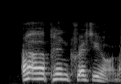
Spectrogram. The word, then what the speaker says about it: Pancration: Now, is boxing different from pancratian? Did I pronounce that correct? – Pancration, I think. Yeah, Pancration.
